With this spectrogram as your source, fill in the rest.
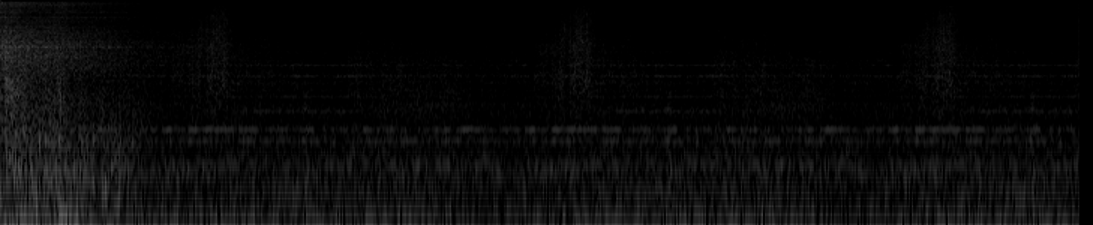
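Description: Soft, steady game music plays quietly.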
